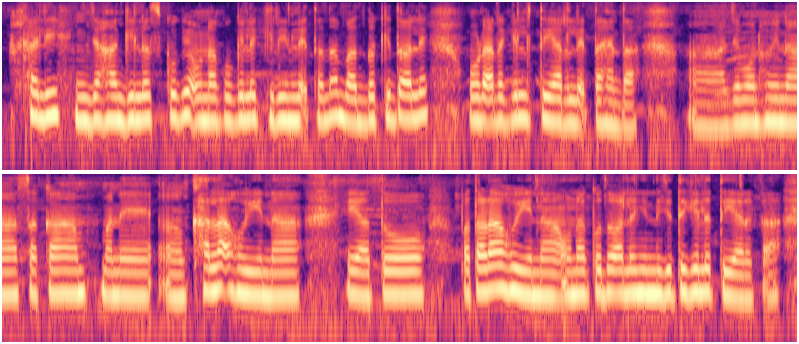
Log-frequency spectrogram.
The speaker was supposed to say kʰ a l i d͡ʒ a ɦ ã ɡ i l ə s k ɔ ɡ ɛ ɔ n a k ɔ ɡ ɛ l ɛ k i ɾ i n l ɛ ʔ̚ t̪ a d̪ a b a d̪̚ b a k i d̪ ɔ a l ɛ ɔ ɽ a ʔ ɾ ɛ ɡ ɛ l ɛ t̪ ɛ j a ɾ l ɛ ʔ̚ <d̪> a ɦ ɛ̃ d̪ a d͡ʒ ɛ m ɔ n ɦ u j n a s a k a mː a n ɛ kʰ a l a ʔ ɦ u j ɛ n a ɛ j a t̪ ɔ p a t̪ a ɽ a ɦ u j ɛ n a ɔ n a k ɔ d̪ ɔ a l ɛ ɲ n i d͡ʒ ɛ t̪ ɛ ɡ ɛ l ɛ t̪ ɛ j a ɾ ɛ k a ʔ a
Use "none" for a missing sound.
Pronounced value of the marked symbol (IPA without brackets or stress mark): t̪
